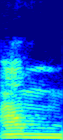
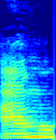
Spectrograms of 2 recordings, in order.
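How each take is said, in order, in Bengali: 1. শব্দটি শেষ ব্যঞ্জনে থেমে যায়। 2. শব্দটি একটি যুক্ত স্বরধ্বনি দিয়ে শেষ হয়। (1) "থেমে গেছি আম বলে" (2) "আমও বলি নাই"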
